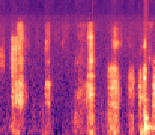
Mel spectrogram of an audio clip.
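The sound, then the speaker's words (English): A soft brown Stem Player case is opened in short crisp crackles and clicks separated by silences. The sounds are faint and intermittent, with a slightly stronger snap near the end. “We're giving them ASMR stem player opening. Just ASMR stem player.”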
